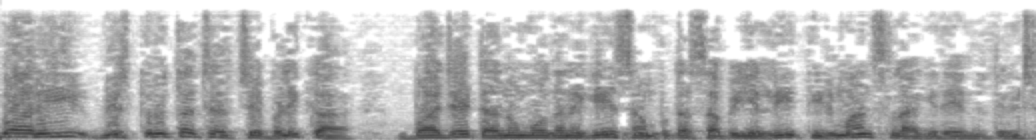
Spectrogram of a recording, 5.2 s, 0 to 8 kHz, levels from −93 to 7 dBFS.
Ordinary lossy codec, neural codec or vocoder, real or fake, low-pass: none; vocoder, 24 kHz, 100 mel bands, Vocos; fake; 7.2 kHz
